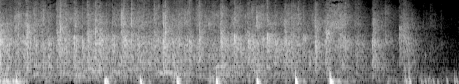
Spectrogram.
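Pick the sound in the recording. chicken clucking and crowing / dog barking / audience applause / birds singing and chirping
audience applause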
